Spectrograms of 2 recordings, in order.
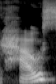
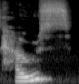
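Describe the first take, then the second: First: The vowel is a plain American diphthong. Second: The vowel is a rounded Canadian-style diphthong.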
